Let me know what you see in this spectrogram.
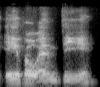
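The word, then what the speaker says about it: AvoMD: uh i'll be presenting avo md is the way to pronounce it and we're the next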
